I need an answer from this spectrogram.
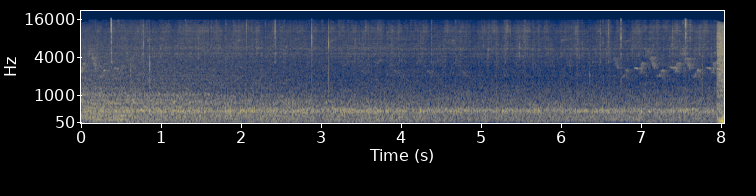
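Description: Open wood campfire burning under a cooking pot: a steady rushing sound of the flames with scattered sharp crackles.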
